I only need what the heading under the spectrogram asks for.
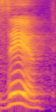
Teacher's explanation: surdo não vibra as cordas vocais se eu fizer o z Z é um fonema sonoro então o que que significa que tá vibrando as cordas vocais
